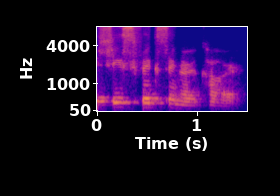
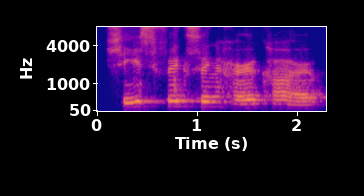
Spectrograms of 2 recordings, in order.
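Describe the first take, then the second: First: The h in her is dropped. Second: The h in her is clearly pronounced. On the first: "we often leave out the H sound to make it go faster" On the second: "instead of saying"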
